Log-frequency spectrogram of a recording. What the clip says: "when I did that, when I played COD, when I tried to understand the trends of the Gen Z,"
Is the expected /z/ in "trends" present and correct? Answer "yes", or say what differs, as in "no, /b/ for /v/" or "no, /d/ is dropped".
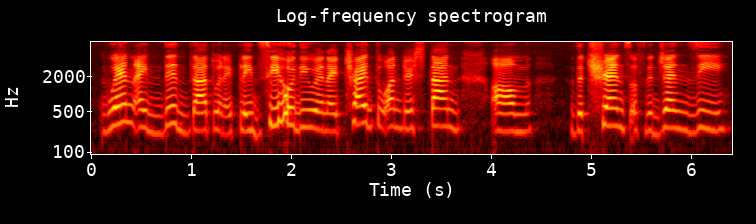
no, /s/ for /z/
